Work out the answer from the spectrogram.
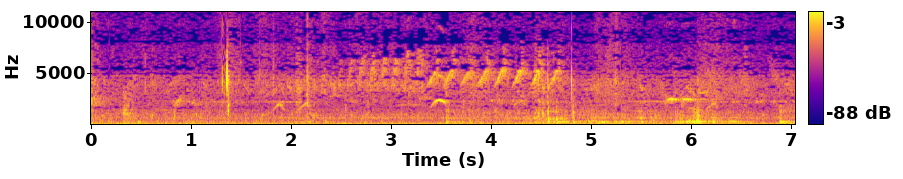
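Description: Small birds chirping, with a quick run of high ticking notes about halfway through, over a steady low background noise. A few sharp clicks, the loudest about a second and a half in.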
